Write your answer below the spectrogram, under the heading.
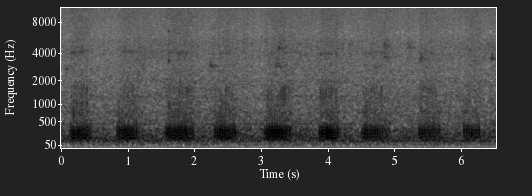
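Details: Napping male pet cat, filmed early 2015, purrs in a quiet room; deep buzzing bursts of about half a second come at a slow even pace, separated by softer inhaling gaps.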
